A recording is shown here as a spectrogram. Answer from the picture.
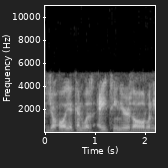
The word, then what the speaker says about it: Jehoiakim: Now this first question, I will not pronounce this name correctly. Tell me how to pronounce this gentleman's name ahead of time here. – Well, it's a Jewish king. His name is Jehoiakim.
